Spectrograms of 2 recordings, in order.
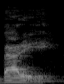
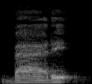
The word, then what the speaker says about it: Badi: allah yeah buddy uh don't mix it up of course with barry right barry but yeah buddy a different word altogether maybe an english word b-a-r-r-y barry but this is badi as it's spelt in arabic so we can call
